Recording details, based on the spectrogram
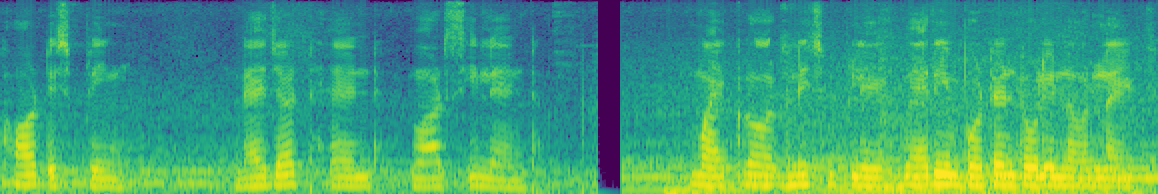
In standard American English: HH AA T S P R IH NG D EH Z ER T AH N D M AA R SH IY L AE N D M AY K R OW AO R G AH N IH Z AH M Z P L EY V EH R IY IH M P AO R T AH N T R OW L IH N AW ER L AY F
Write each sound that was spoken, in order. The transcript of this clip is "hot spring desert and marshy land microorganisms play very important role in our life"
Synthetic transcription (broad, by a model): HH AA T S P R IH NG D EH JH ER T AH N D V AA R S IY L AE N D M AY K R OW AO R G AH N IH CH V P L EY V EH R IY IH M P AO R T AH N T R OW L IH N AW ER L AY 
